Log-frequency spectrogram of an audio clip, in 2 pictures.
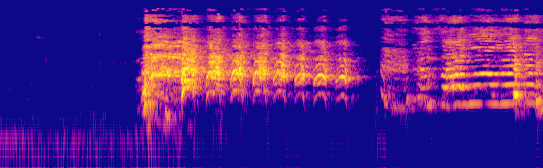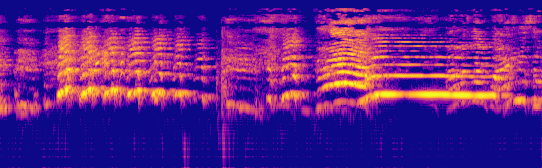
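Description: Hearty laughter that breaks out about a second and a half in and goes on in quick rhythmic peals, rising to a long high held laugh near the end.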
